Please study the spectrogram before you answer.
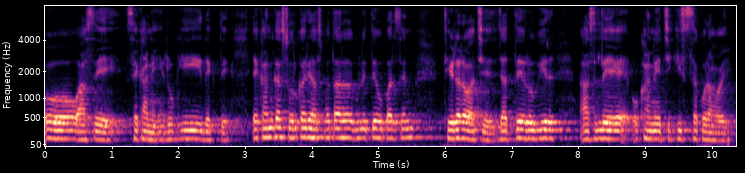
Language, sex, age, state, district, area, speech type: Bengali, male, 18-30, West Bengal, Purulia, urban, spontaneous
